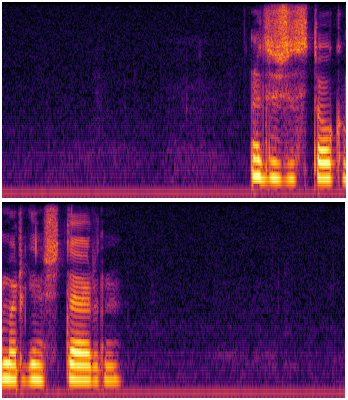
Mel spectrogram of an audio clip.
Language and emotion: Russian, neutral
